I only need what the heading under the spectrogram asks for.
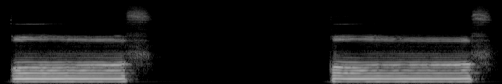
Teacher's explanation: قوف کا جو مخرج ہے وہ زبان کی جڑ جب تالو کے نرم حصے پر لگائیں گے تو اس وقت قوف ادا ہوتا ہے۔ اگر آپ اس امیج کے اندر دیکھیں تو یہ زبان کی جڑ ہے، تو یہ زبان کی جڑ اوپر تالو کے نرم حصے کے اوپر لگ رہی ہے، تو یہاں سے قوف ادا ہوگا۔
